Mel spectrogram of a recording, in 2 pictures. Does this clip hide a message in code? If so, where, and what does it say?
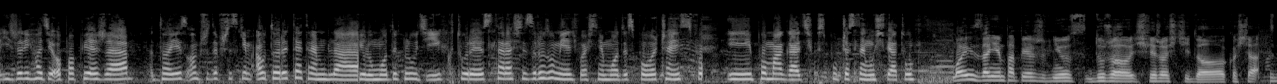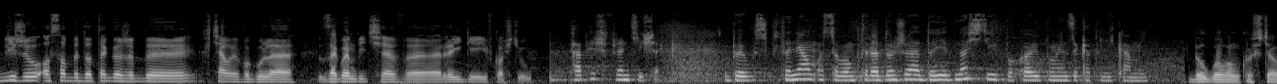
No.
